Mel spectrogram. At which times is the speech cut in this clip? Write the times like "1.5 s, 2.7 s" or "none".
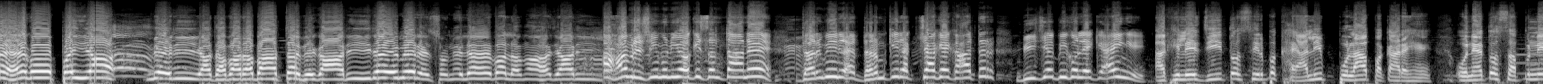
6.0 s, 11.4 s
